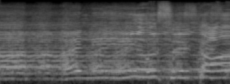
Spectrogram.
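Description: A man's solo voice singing a naat, a devotional Urdu poem, into a handheld microphone, with the melody gliding between long held notes.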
